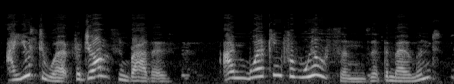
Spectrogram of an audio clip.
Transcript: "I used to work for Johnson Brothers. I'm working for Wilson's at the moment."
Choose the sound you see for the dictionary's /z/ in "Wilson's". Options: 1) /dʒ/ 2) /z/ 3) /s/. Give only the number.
2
